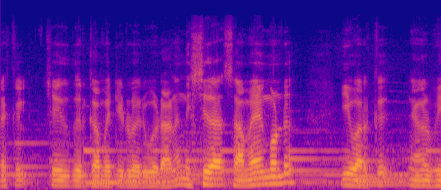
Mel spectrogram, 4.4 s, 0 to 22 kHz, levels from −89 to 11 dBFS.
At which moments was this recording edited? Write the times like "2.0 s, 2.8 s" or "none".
none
